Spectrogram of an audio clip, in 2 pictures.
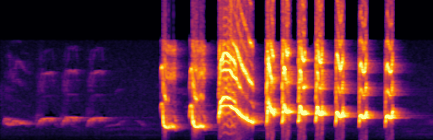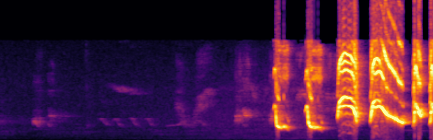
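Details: Song of the orange-headed thrush, a training recording for caged birds: a brief soft phrase, then rapid, loud, high whistled and chipping notes with steep downward slurs, a pause, and another energetic burst.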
